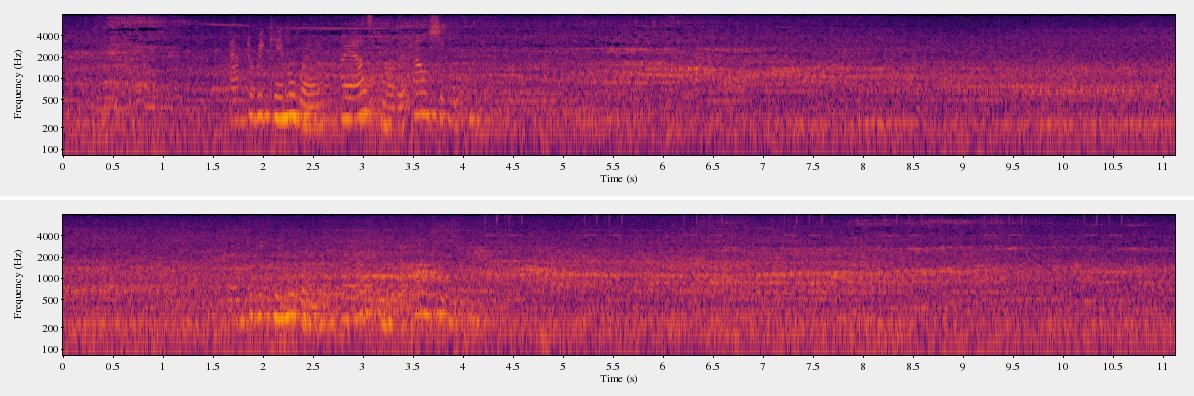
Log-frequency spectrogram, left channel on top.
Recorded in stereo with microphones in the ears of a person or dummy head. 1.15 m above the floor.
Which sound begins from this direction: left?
A woman speaking, at 1.7 s.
